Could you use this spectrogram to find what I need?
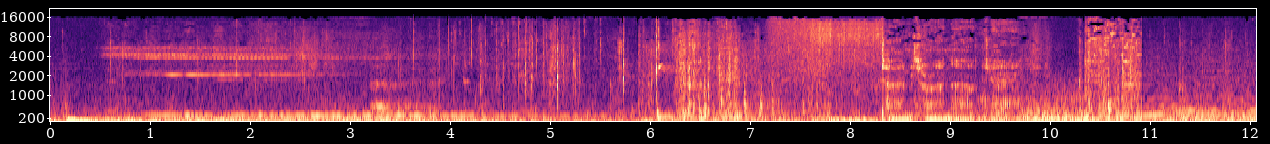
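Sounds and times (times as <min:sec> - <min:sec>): man speaking: 0:08.3 - 0:09.8.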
